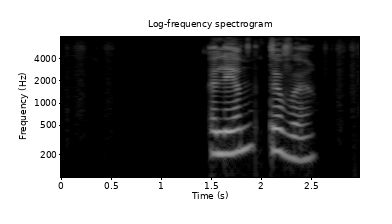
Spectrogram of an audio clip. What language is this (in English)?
Russian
